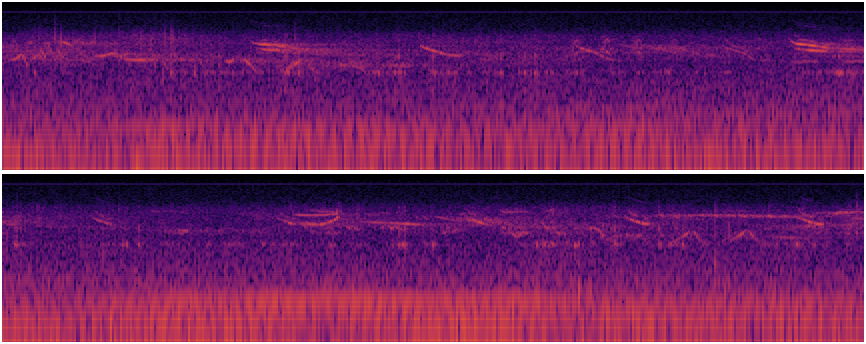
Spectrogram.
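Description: Wild birds chirping and singing, many short rising and falling calls, over a steady low hum.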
